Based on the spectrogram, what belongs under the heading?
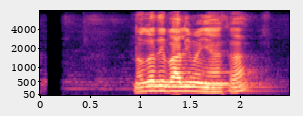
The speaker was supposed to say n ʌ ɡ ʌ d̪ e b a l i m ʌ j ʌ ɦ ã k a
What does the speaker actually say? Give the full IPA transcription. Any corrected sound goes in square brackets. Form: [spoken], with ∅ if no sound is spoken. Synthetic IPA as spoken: n ʌ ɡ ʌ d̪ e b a l i m [a] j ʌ ɦ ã k a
